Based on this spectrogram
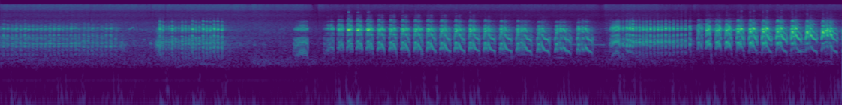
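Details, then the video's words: A great spotted cuckoo (Clamator glandarius) gives harsh, rattling chatters, fast runs of grating notes in several loud, insistent bursts, with no other sounds. "Clamator glandarius / Great spotted cuckoo"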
